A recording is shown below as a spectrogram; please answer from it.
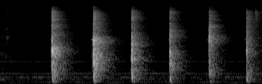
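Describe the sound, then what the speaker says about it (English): Six sharp, evenly spaced hand claps ring out alone and fairly close, a slow deliberate rhythm with clear gaps between each clap, at a live-streamed reading session. "Can we get a round of applause for Leo?"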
